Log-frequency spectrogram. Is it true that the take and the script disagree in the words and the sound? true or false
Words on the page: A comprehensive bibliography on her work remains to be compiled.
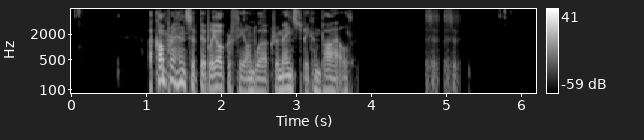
true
